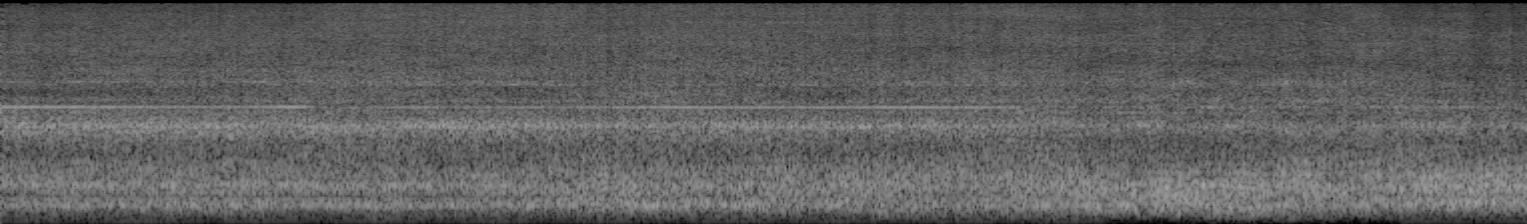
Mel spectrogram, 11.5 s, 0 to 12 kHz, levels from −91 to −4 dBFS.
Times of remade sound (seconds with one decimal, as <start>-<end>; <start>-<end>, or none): 8.3-10.5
